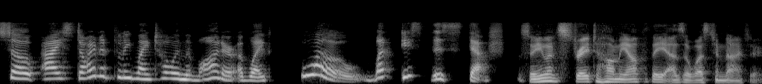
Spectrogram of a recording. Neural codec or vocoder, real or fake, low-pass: codec, 16 kHz, 0.5 kbps, FunCodec, trained on LibriTTS, 25 frames a second; fake; 7.2 kHz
